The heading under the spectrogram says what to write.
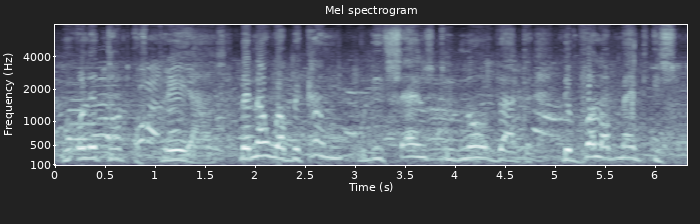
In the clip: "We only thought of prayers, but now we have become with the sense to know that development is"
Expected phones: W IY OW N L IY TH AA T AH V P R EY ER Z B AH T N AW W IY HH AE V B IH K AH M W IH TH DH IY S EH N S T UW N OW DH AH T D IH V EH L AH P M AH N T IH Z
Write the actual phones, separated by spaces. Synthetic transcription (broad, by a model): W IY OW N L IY T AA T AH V P R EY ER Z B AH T N AW W IY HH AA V B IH K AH M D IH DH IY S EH N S T UW N OW DH AH T D IH V EH L AH P M AH N T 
